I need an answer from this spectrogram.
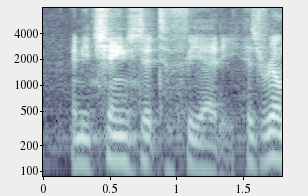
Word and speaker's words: Fieri: You think Guy Fieri, that's right, I said it right, Guy Fieri, prepares his own food?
